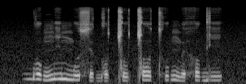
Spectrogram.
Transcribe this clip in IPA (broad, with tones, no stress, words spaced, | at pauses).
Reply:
ɡ͡bo˦˨ŋ͡mi˦ mu˧sʏ˨ɡo˨ ǀu˨ǀo˧ tʰu˨˦ŋ͡mʏ˨ho˧ ɡi˦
